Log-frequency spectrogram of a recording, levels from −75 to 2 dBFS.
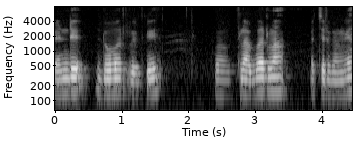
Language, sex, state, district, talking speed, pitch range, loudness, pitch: Tamil, male, Tamil Nadu, Nilgiris, 55 wpm, 130-145 Hz, -20 LUFS, 135 Hz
